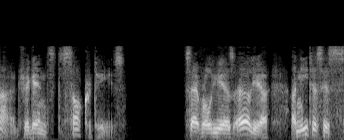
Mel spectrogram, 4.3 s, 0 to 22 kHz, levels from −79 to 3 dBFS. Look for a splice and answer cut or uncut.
uncut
